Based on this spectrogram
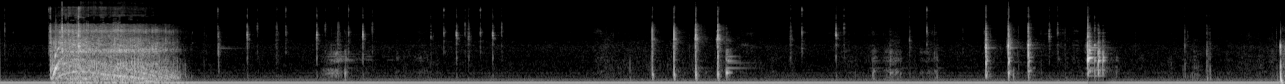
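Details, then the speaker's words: Winch on a Suburban camper will not run in reverse. Scattered irregular faint clicks come from the solenoid and relay control box over a steady electrical hum, with no engagement. Owner suspects that module; the cause is not confirmed. "Let's see where is this clicking coming from. This has the clicking in it."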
